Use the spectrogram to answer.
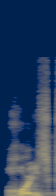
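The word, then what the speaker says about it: Royce: one his name is Hoist Gracie starts with an R but pronounced with an H for an extra half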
